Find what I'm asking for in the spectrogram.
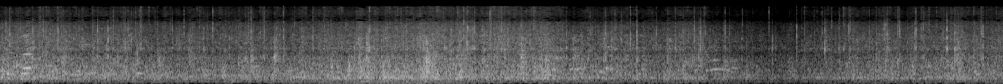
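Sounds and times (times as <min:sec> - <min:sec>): heavy rain downpour: 0:00.0 - 0:10.0
raindrops tapping on car: 0:00.0 - 0:10.0.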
